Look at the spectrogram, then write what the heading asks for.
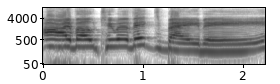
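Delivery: put-on very loud, slow groovy spy voice, 'baby' stretched. Describing how she voted to evict, the speaker does an Austin Powers impression. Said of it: "I now cannot think of anything other than Austin Powers".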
